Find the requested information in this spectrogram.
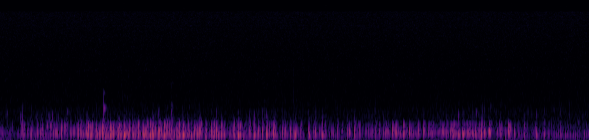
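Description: Sustained low, rolling gurgle with fluttering bubbles: a long bout of ordinary stomach growling as gas and fluid move through the gut.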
